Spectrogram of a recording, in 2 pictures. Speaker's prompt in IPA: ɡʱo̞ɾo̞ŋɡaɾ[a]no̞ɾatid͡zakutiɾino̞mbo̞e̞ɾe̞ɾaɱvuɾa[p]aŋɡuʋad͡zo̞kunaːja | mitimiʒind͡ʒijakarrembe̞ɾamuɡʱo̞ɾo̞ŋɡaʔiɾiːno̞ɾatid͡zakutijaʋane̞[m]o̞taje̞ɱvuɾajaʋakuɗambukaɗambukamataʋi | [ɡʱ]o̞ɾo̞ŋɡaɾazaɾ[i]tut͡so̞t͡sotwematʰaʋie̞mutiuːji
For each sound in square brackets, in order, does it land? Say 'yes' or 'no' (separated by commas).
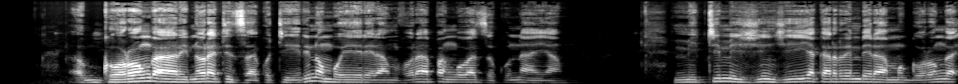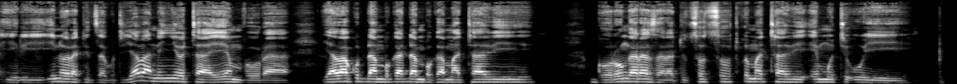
no, yes, no, yes, no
